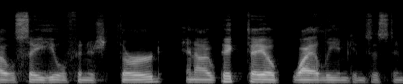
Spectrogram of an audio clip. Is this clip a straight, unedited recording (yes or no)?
no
